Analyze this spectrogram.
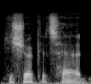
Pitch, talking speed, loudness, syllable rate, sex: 95 Hz, 260 wpm, -17 LUFS, 5.1 syllables/s, male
